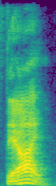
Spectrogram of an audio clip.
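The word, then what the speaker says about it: 出会い: Sometimes the dictionary is just straight up wrong. Like if you look up deai in the dictionary, it's going to say it like that. It's going to say that all the dictionaries say that deai is heiban, but in reality it's not. It's actually nakataka. It's deai.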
